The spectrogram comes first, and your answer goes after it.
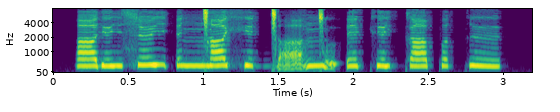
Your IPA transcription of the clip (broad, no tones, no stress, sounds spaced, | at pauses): a ɾʲ ɨ j s ø j ʔ ɪ ŋ͡ǀ a xʲ ø ɡ͡ǀ a̰ ŋ͡ǀ ṵ ʔ ɪ kʲ ə j k a p ə k ɨ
